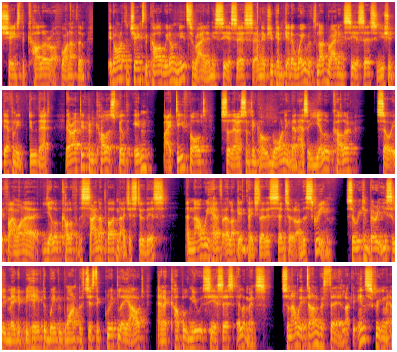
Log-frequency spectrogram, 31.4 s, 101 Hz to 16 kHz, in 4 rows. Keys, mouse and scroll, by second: 1.2 click, 1.8 BackSpace, 3.7-4.9 typing, 5.1 Return, 7.5-8.4 scroll down 2, 12.1-13.4 typing, 15.3 click, 15.9 click, 20.5 click.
